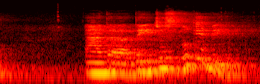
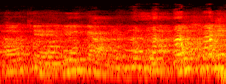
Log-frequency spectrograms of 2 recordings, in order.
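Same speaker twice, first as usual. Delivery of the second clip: fast, louder words through laughter; laughing; 11 dB louder, faster than usual. Real, not acted. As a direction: laugh out the okay. Laughing after the punchline.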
